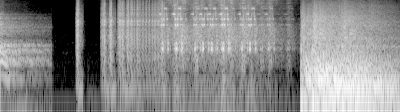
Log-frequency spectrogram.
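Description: Electronic chimes ring rapidly as game scores tally up.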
